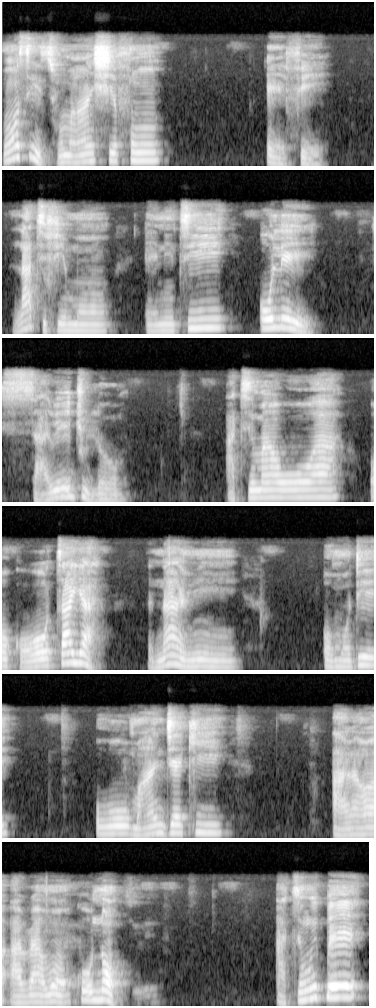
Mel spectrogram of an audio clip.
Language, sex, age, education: Yoruba, female, 30-45, tertiary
